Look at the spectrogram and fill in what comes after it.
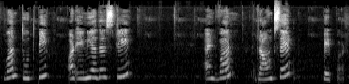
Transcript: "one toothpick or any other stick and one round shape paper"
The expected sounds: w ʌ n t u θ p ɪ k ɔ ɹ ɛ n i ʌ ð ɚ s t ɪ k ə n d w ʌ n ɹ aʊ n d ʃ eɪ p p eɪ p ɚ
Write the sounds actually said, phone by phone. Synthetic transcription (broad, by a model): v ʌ n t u t p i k ɔ ɹ ɛ n i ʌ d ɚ s t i ə n d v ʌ n ɹ aʊ n d s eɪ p p eɪ p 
